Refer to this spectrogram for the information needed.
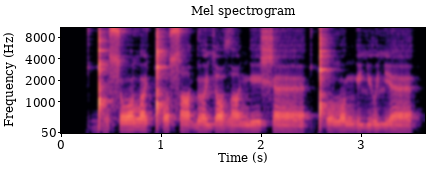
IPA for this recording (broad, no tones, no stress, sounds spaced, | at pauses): ɡ͡ǃ ʌ s ɔ lˠ e ǃʼ ʊ sˤ a ɠ ʌ lʲ ɔ ðˤ a ŋ e x æ | ǃʼ o lˠ ʊ ŋ e lʲ o lʲ æ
